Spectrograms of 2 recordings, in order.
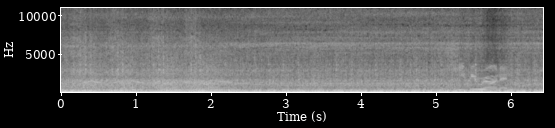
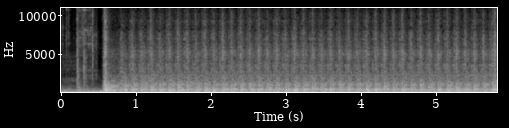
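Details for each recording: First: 1973 VW Super Beetle air-cooled engine, still a little cold, just restarted after running badly and stopping: steady, even low putter with a smooth regular beat and no knocks or misses, a normal idle. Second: 1973 VW Super Beetle that died while driving: strong even cranking for several seconds with no firing, battery good; no fuel reaching carb, aftermarket fuel pump not pumping.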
